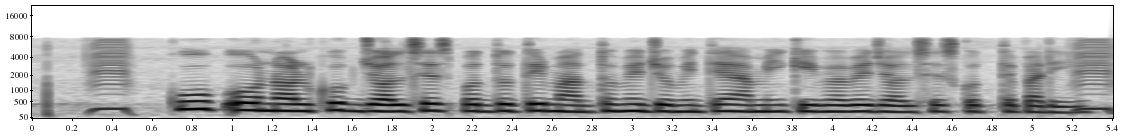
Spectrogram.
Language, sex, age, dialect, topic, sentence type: Bengali, female, 25-30, Rajbangshi, agriculture, question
